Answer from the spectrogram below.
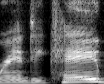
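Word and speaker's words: Randye Kaye: I'm Randy Kay. Both of my names are spelled with a Y-E at the end. The E is silent.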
